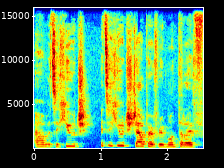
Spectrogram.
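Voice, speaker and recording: A soft-spoken, somewhat breathy woman with a fairly high pitch at a fairly quick pace. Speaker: sewing box shop owner and live stream host. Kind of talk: live stream chat. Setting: livestream. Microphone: may be too quiet.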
